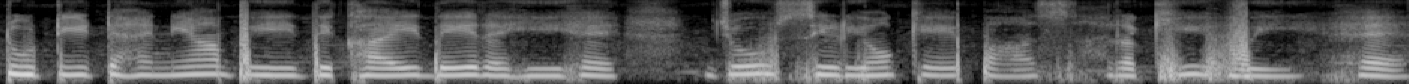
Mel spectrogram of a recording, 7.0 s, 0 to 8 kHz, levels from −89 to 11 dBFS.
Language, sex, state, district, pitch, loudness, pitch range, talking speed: Hindi, female, Madhya Pradesh, Dhar, 225 Hz, -18 LUFS, 210-235 Hz, 120 wpm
